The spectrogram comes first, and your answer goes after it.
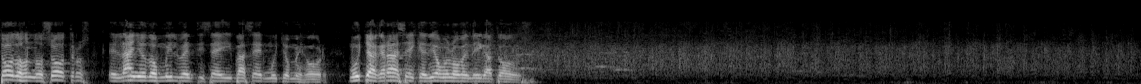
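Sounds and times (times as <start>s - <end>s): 
speech: 0.0s - 5.5s
audience applause: 4.6s - 11.3s.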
